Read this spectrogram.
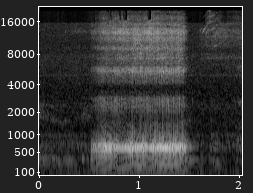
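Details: Napping French Bulldog puppy, a brachycephalic breed: a single loud, rattling, buzzy snore lasting about a second.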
